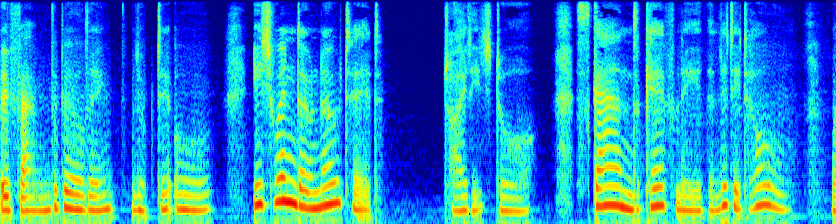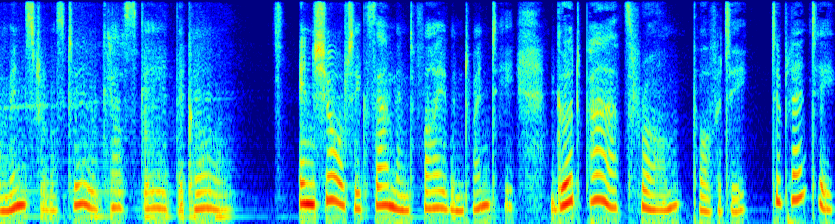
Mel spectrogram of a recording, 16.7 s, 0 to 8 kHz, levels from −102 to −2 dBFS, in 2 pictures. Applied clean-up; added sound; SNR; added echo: neural mask model RNNoise.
